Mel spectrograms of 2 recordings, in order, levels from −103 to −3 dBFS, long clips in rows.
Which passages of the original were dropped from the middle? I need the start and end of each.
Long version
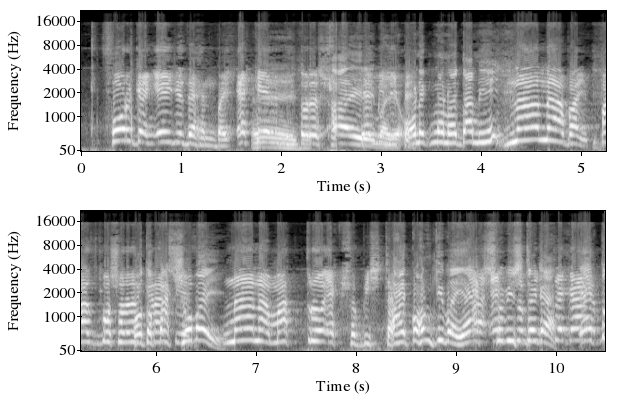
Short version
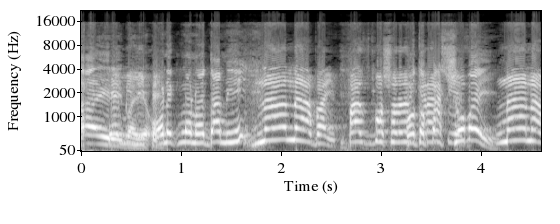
none

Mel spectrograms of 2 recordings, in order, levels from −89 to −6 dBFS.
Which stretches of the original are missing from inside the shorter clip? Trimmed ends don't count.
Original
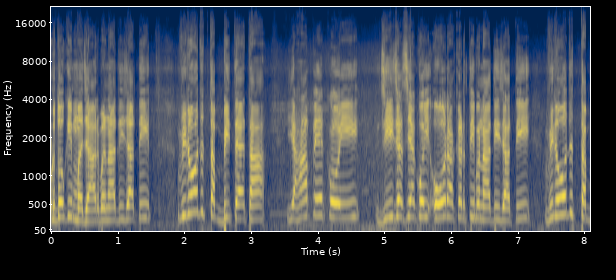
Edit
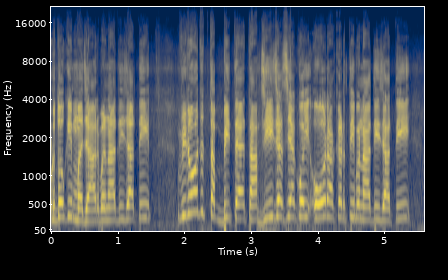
0:03.2-0:05.0

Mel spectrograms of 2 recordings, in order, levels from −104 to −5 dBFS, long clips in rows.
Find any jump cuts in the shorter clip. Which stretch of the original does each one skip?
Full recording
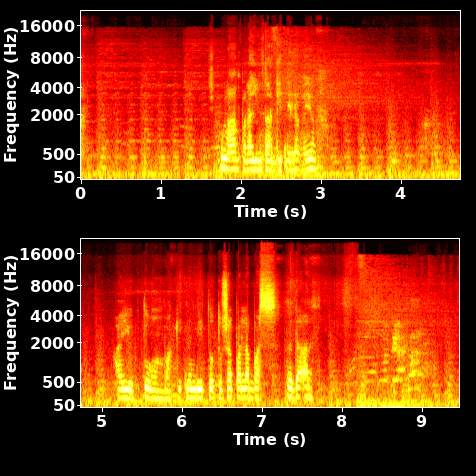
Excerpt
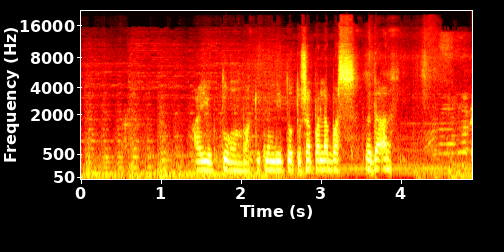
0:01.7-0:04.8

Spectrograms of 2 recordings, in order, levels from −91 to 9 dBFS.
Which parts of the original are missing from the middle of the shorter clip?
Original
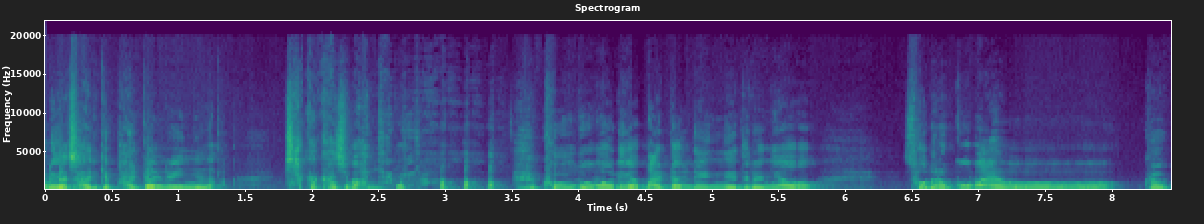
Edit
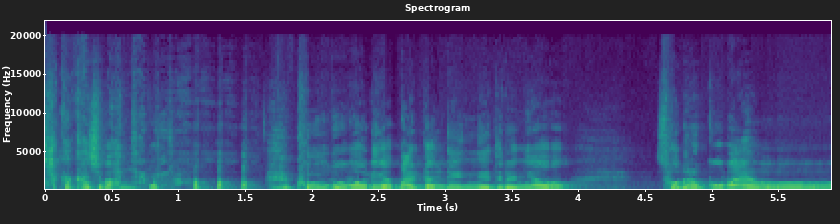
none

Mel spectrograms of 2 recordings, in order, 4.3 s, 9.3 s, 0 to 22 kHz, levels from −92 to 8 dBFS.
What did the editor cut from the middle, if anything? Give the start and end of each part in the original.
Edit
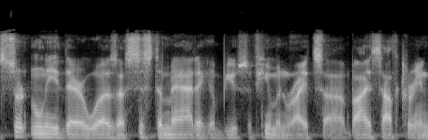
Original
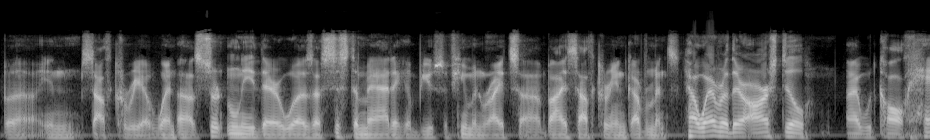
none

